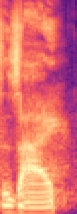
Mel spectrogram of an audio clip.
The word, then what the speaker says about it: Xi: And is it Xi? I'm pretty sure it's pronounced Xi.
